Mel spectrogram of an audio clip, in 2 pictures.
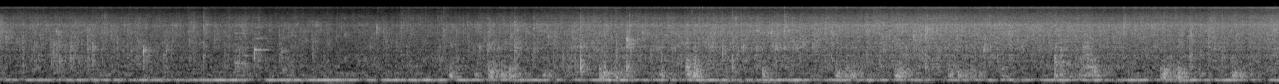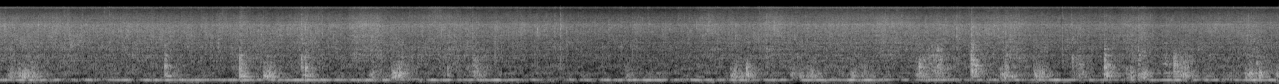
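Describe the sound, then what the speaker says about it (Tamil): Onion and curry leaves frying in oil with popped mustard seeds in a pan, a loud continuous close sizzle with scraping stirs throughout and no talking. "கடுகு நல்லா பொரிஞ்ச பிறகு கருவேப்பிலை, பெரிய வெங்காயம் பார்த்து நீல வாக்கில் கட் பண்ணி வச்சுருக்கேன்,"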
